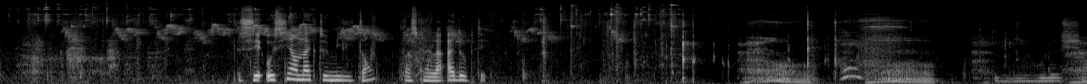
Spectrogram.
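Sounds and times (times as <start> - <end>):
female labrador-shepherd mix dog whimpering: 0.3 - 2.3
speech: 2.4 - 5.0.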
